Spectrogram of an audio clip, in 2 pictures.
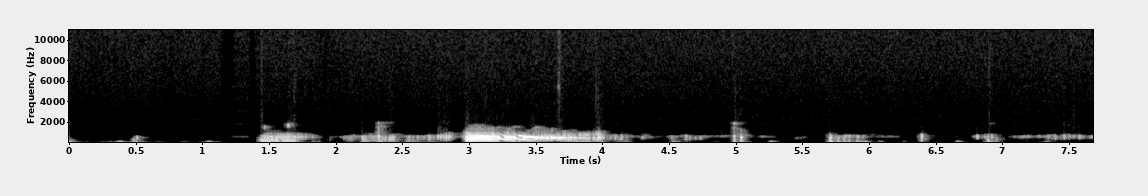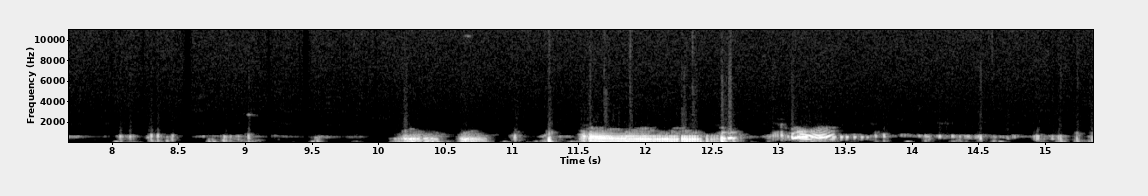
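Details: Gurgling, squeaky rumbles and long drawn-out growls in irregular bursts with quiet gaps, from the belly of a woman who skipped lunch and is hungry; normal hunger stomach rumbling (borborygmi).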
